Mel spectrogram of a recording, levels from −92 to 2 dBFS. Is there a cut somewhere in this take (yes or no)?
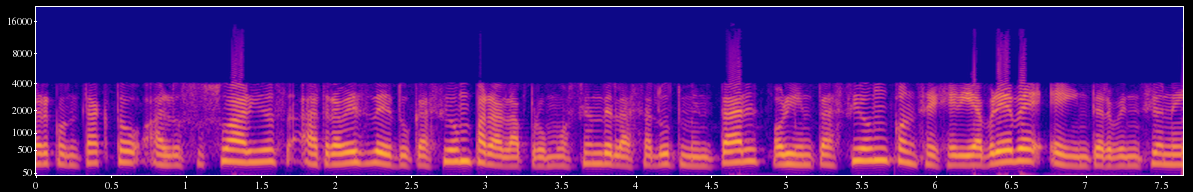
no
